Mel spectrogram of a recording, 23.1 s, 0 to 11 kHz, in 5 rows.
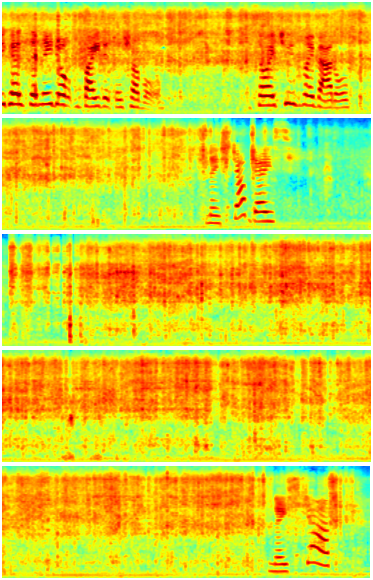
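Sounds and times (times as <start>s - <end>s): snow shovel scraping snow: 0.0s - 23.0s.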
